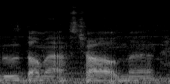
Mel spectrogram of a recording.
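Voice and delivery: low, soft, slow grumble; imitated father's low dismissive aside; unbothered dad. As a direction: mutter it slowly as a dad who doesn't care. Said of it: "He was just like".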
